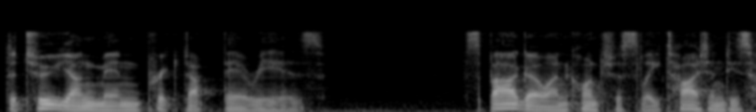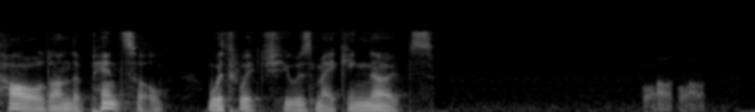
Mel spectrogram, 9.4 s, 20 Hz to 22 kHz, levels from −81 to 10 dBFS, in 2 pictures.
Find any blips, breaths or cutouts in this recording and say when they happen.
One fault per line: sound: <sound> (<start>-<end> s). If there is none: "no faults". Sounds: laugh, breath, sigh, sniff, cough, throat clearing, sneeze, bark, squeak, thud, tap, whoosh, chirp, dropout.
sound: laugh (8.7-9.1 s)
